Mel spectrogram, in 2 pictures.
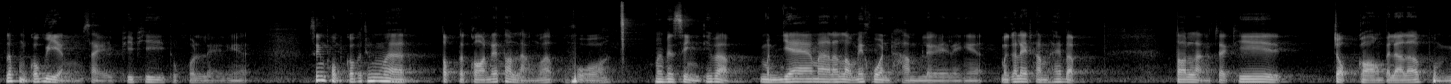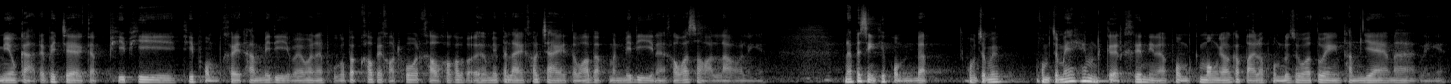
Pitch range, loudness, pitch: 95-115 Hz, -27 LUFS, 100 Hz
